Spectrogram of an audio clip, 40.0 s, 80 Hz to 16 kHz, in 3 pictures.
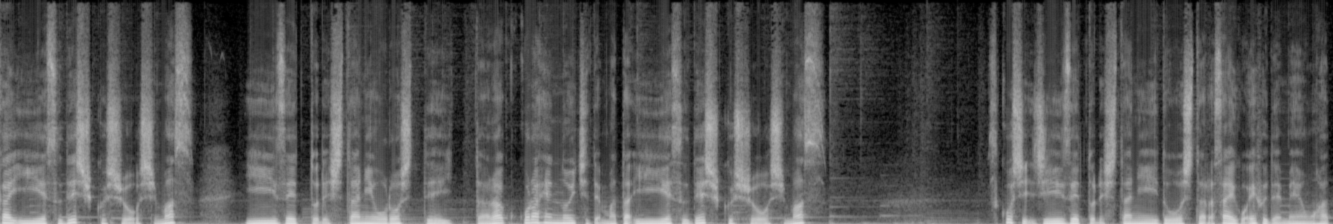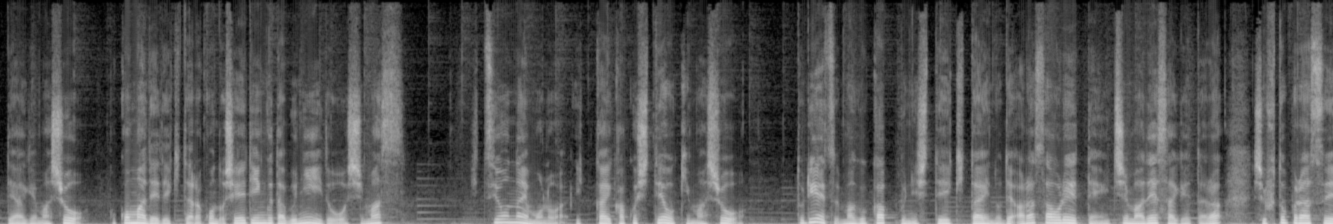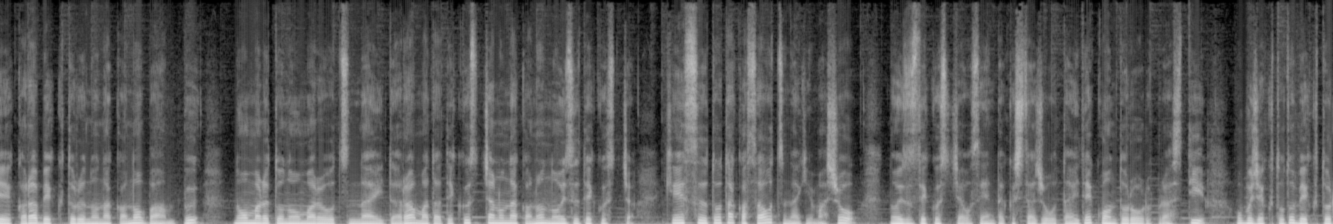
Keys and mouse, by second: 1.7 click, 5.0 click, 6.5 e, 8.7 click, 10.2 g, 10.4 z, 11.7 click, 12.6 f, 13.1 Tab, 15.8 drag, 17.6 shift+middle click, 18.0 middle click, 18.6 shift+middle drag, 19.2-19.7 drag, 20.4 h, 21.0 click, 23.0-25.2 drag, 25.8 shift+a, 29.0-30.0 drag, 30.3 shift+a, 33.2-34.1 drag, 34.4 middle click, 35.1 click, 35.8 ctrl+t, 36.2 middle click, 37.2-37.7 drag.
